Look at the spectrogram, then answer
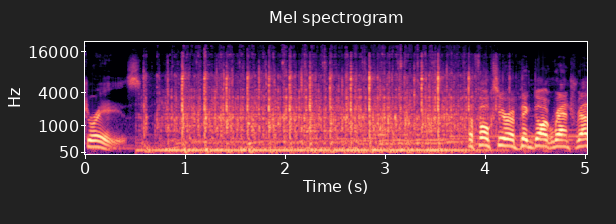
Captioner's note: sewing machine whirring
